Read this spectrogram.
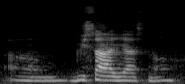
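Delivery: ordinary talk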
